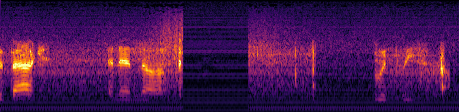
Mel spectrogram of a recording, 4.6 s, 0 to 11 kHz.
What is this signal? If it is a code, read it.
Emergency Alert System (SAME) tones, heard as harsh buzzing bursts, with speech. It is heard from 1.0 to 4.3 s.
